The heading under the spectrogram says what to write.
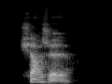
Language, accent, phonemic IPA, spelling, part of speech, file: French, France, /ʃaʁ.ʒœʁ/, chargeur, noun, LL-Q150 (fra)-chargeur.wav
- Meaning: 1. stoker, fireman 2. cassette, film-holder 3. loader, shipper, freighter, shipping agent 4. ammo clip 5. loader (of cannons) 6. charger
